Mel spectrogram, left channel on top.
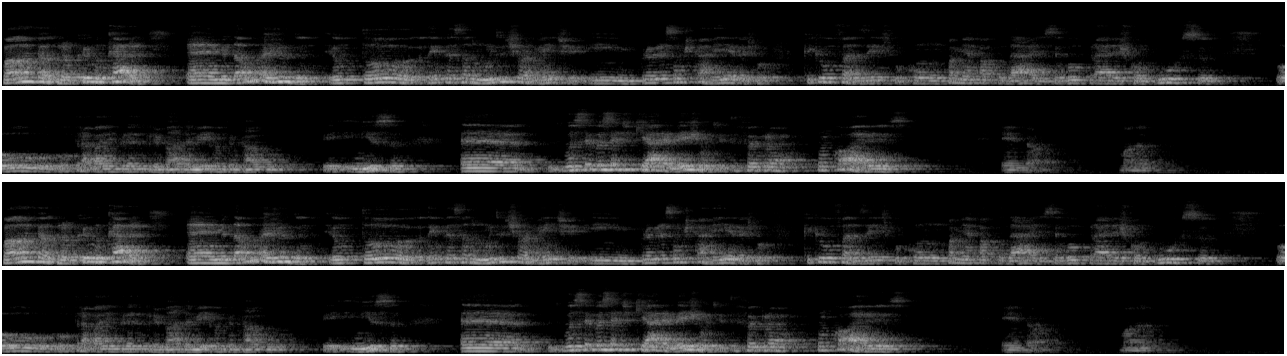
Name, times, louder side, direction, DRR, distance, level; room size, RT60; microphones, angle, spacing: voice 1, 0.0-15.7 16.0-17.1 17.4-20.7 21.0-21.8, equal, 10° right, -3 dB, 0.8 m, -29 dB
voice 2, 22.6-23.2 24.0-24.2, right 1 dB, 50° left, -5 dB, 1.8 m, -43 dB
9.3 x 3.1 x 4.9 m, 0.95 s
head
